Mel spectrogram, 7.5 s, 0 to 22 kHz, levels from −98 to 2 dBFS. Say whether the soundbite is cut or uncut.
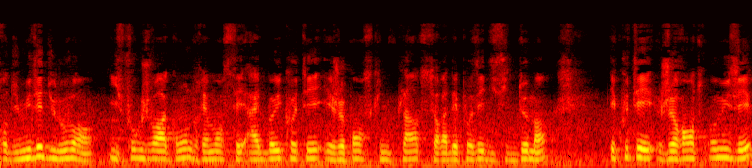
cut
